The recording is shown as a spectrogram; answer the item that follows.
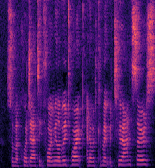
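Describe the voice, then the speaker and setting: A woman with a Scottish accent. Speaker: maths teacher. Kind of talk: tutorial. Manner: fast.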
